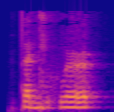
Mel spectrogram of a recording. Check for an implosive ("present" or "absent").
absent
